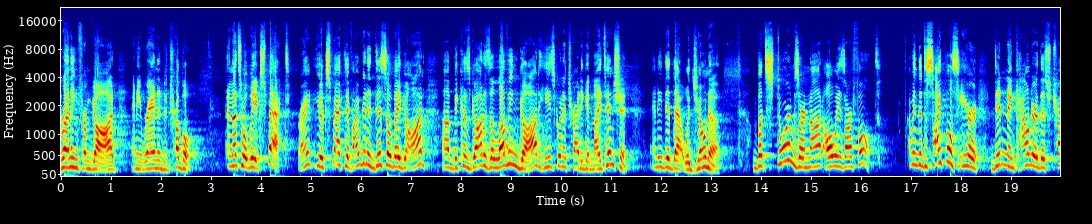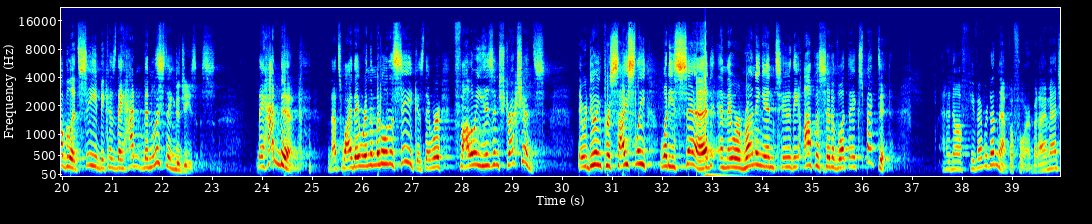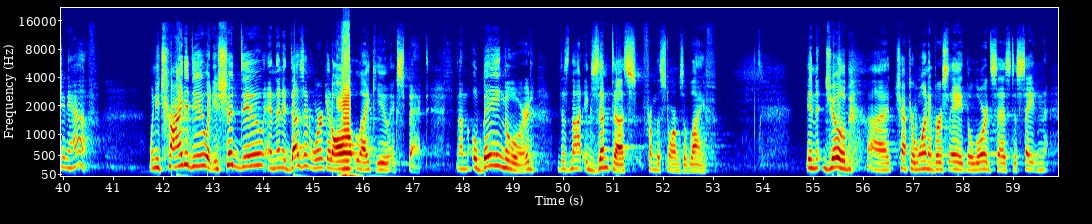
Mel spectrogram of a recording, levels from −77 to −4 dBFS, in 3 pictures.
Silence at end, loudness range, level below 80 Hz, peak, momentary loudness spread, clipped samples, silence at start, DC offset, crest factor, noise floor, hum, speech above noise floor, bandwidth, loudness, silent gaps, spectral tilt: 0.25 s; 8 LU; -54 dBFS; 0 dBFS; 14 LU; 0.2%; 0 s; under 0.1%; 14 dB; -59 dBFS; none; 45 dB; 16 kHz; -14 LUFS; none; -4 dB/octave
